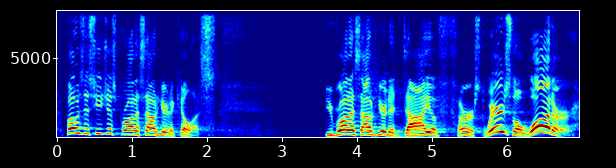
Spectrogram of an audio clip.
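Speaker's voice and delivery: building to a loud, demanding whine; mock angry complaint. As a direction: hammer Moses with the complaint. Acting out thirsty grumbling crowd.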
